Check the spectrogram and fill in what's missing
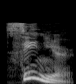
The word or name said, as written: senior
